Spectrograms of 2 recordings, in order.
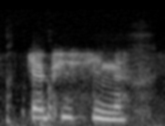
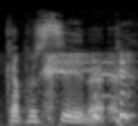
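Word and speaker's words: Capucines: And the address is 26 Boulevard de Cappuccine. – Cappuccine. – Cappuccine. Thank you.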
